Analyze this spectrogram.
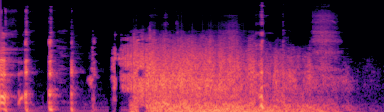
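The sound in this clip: A bomb explosion sound effect: a quick series of short, sharp pops leads into a long, loud rumbling roar that holds steady, then fades out.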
